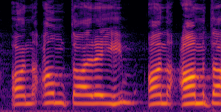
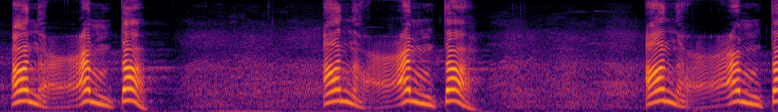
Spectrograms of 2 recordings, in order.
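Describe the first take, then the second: First: انعمت with hamza in place of ain; easy plain vowels in انعمت, no throat squeeze; careless misreading. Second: انعمت very slow, squeezing the throat on ع; correct throat ain. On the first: Teacher mimicking a careless reader, plain a in انعمت. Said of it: "آرام سے پڑھ لیا". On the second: Teacher drilling students, throaty drawn-out ain in انعمت. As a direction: chant انعمت with a long swooping ain. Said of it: "ام میں عین ہے". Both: Shown as a demonstration.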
